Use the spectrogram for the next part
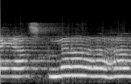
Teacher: مد منفصل بھی ہے، اس کو 3 الف کے برابر کھینچ کر پڑھنا ہوگا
